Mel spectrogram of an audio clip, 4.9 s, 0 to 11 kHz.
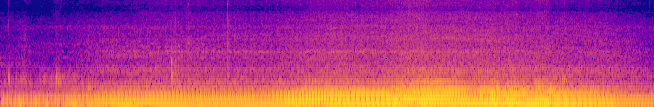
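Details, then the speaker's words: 2013 Honda Fit at about 183,000 miles, cold start: loud, raspy, blatty exhaust roar swelling with revs, which quiets once warm; exhaust leak at the catalytic converter-to-resonator pipe joint, before gasket replacement. "sounds like a race car but it quiets down after you drive it for a while as you can see here it's quite loud pretty good exhaust leak"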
